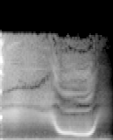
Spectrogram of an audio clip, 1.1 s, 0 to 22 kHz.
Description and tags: jewharp recorded using MC-907 microphone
